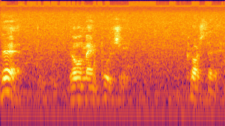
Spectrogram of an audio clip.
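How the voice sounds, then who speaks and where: Noticeable background noise fills the clip. A man talks at a very fast pace. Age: 80s+. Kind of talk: storytelling, casual reminiscence. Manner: rambling, conversational.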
